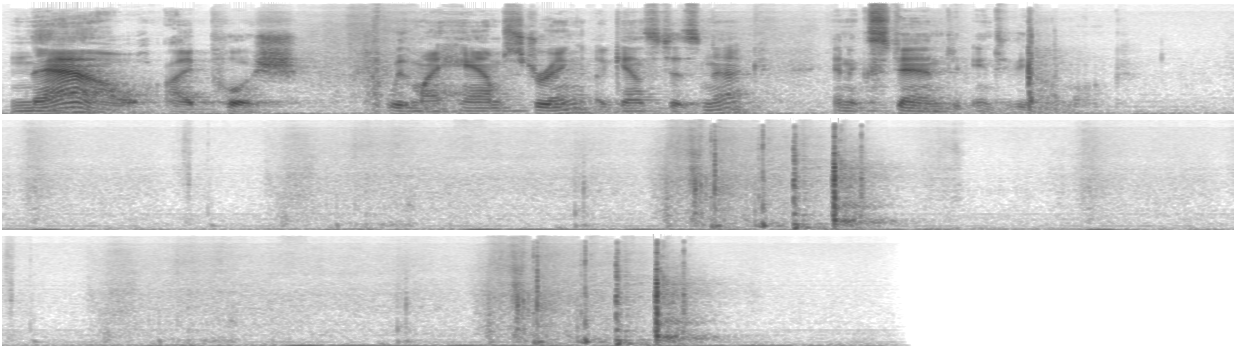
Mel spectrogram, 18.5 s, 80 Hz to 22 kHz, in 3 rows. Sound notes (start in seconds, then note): 5.1 gentle tapping; 10.6 soft thudding; 15.6 soft thudding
